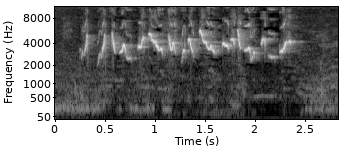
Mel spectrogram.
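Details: An Oriental white-eye, the Lombok kecial kuning, sings a fast, high twittering run of slurred notes lasting about two seconds, with a faint low background rumble.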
